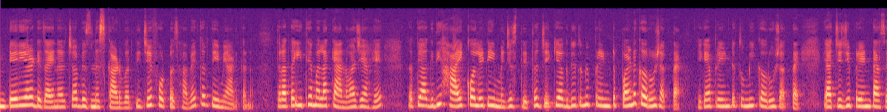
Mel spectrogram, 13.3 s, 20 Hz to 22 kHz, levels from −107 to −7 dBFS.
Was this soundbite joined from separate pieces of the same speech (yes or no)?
no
